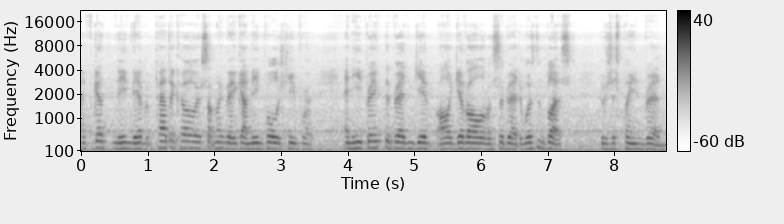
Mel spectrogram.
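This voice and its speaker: A woman with an American accent speaks at a very fast pace in a very deep, low voice. Her intonation is monotone and flat, and the room echo is audible. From US Midwest, East Chicago, Indiana. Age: 80s+. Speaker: retired nurse. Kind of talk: interview.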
